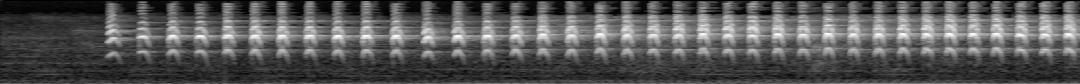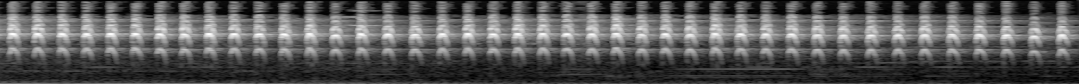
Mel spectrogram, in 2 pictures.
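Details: Long-tailed shrike chick starting abruptly into an unbroken train of rasping, repeated notes, roughly four a second, loud and regular, over a soft low hum.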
